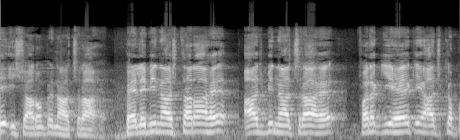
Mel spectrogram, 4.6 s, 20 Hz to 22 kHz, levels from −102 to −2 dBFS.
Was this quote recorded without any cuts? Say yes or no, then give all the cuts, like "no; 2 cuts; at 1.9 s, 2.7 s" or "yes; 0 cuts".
no; 3 cuts; at 1.1 s, 2.3 s, 3.4 s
